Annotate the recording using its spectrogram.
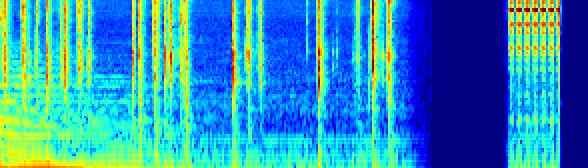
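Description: Keyboard-typing sound effect: a run of irregular key clicks over about three seconds as the logo's tagline types out letter by letter, over the fading low tail of a musical swell. Near the end a fast, even run of bright electronic clicks begins.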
